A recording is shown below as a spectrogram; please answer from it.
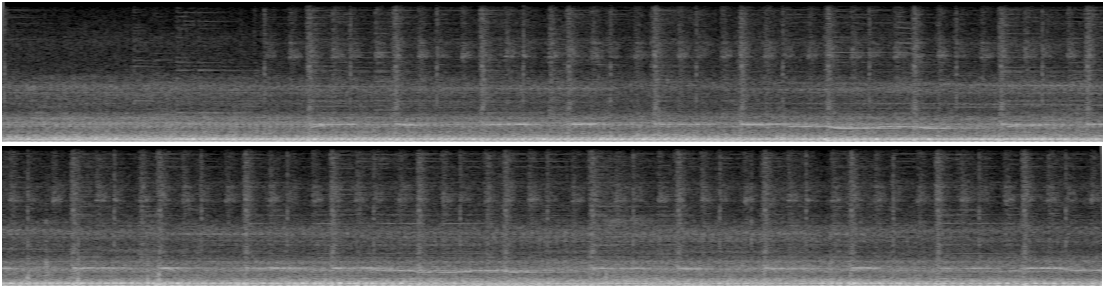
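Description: Motorcycle riding along at a steady pace, its engine running evenly under a constant low wind rumble on the microphone.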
